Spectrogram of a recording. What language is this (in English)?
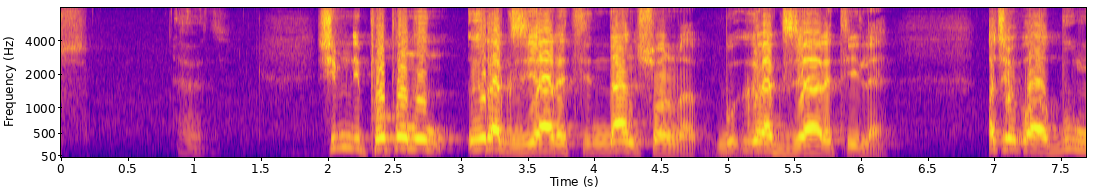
Turkish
